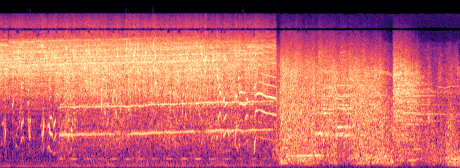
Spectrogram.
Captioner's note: applause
